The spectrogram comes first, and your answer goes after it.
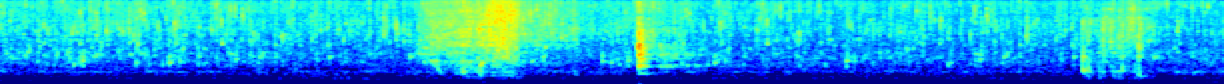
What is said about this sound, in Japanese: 私、この炭酸シワシワの泡好きだな。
